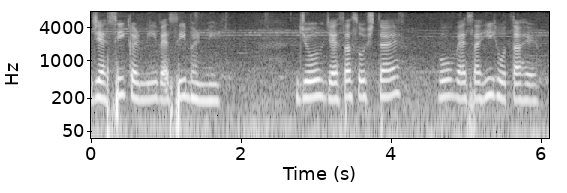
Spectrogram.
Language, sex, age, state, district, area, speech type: Urdu, female, 18-30, Delhi, North East Delhi, urban, spontaneous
